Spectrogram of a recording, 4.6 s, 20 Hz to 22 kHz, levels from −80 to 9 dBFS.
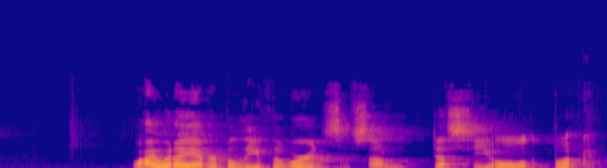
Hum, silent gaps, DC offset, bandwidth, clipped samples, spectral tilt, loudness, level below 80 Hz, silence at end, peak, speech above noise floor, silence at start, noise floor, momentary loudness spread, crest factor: none; none; under 0.1%; 11.5 kHz; under 0.1%; -3.5 dB/octave; -21 LUFS; -76 dBFS; 0.1 s; -2 dBFS; 47 dB; 1 s; -67 dBFS; 12 LU; 20 dB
